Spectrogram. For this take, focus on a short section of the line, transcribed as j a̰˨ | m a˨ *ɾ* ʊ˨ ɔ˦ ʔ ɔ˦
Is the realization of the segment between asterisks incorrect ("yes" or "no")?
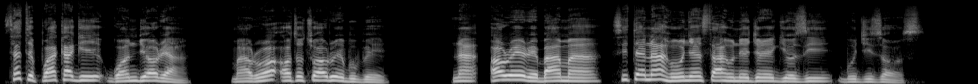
no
